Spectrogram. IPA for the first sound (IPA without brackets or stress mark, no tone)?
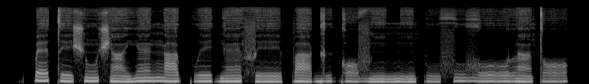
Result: k͡p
